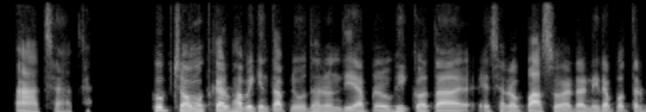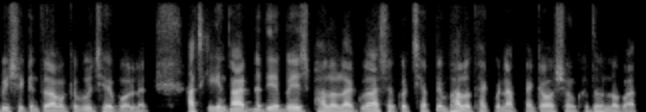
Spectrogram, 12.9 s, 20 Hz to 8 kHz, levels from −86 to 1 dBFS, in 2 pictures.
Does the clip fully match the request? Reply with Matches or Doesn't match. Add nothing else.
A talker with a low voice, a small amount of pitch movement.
Matches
